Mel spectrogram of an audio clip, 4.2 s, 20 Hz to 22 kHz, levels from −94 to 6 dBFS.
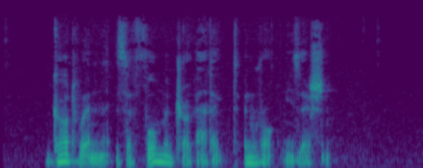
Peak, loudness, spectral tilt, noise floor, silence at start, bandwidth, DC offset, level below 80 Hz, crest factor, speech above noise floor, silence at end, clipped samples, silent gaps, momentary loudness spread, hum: -22 dBFS; -40 LUFS; -5.5 dB/octave; -76 dBFS; 0.45 s; 15.5 kHz; under 0.1%; -70 dBFS; 20 dB; 36 dB; 0.95 s; under 0.1%; none; 8 LU; none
